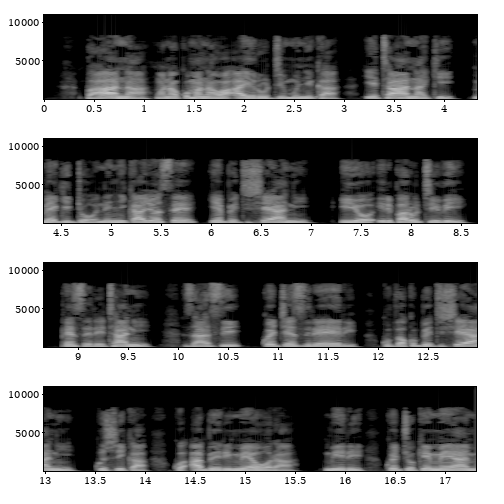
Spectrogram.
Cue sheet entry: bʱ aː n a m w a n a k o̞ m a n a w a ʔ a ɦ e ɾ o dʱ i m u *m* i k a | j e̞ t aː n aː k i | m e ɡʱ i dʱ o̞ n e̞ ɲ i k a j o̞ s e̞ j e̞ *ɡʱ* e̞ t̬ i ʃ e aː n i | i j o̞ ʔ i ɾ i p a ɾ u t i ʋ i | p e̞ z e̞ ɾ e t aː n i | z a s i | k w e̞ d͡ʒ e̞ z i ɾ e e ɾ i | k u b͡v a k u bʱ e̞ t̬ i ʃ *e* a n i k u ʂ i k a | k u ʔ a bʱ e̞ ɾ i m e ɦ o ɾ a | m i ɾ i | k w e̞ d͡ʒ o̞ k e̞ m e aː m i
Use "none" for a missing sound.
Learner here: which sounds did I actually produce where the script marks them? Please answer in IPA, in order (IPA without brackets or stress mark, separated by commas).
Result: ɲ, bʱ, e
